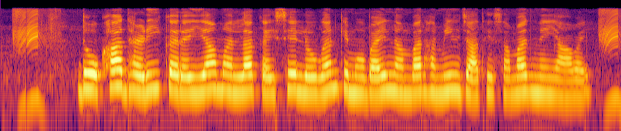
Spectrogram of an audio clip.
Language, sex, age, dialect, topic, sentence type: Chhattisgarhi, female, 25-30, Eastern, banking, statement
